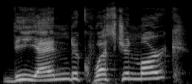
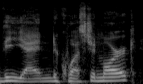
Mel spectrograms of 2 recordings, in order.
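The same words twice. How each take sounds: First: THE END, QUESTION MARK raised high, rising on MARK; questioning title quote. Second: Said in the usual way. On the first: Retold or imitated. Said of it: "T V show endings that do a". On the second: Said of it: "it literally says".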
